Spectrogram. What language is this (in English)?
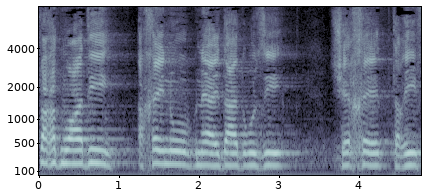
Hebrew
